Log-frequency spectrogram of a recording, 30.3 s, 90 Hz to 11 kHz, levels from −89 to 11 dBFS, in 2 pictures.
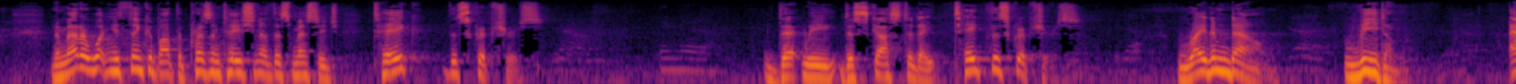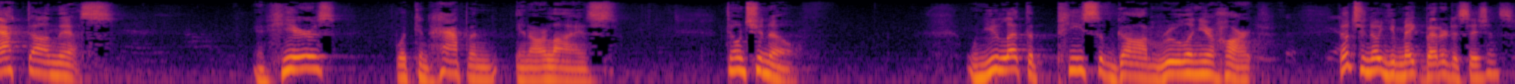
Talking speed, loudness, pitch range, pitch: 115 wpm, -26 LUFS, 120-170 Hz, 135 Hz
